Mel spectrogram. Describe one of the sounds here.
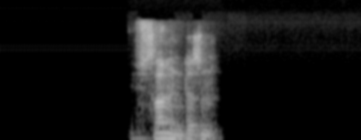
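A man speaks a few words with animation over an online call.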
